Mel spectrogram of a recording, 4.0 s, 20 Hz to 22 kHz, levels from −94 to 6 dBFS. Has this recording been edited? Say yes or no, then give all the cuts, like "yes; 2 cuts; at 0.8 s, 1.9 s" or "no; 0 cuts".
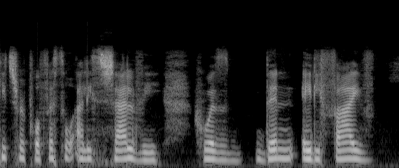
no; 0 cuts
